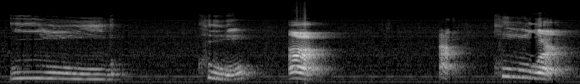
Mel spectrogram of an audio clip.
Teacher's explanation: The vowel sound in the first syllable is ooh.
